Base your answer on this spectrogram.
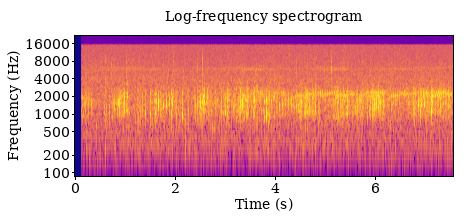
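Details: Forest green tree frogs at a spawning site on 16 June 2013, where males wait on high perches for females; a dense chorus of rapid, chattering, rattling calls that overlap continuously with no clear gaps.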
